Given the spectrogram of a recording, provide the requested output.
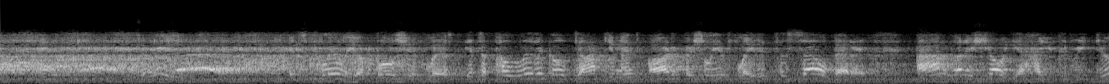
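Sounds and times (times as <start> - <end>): comedian talking over loudspeaker: 2.9 - 11.0.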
